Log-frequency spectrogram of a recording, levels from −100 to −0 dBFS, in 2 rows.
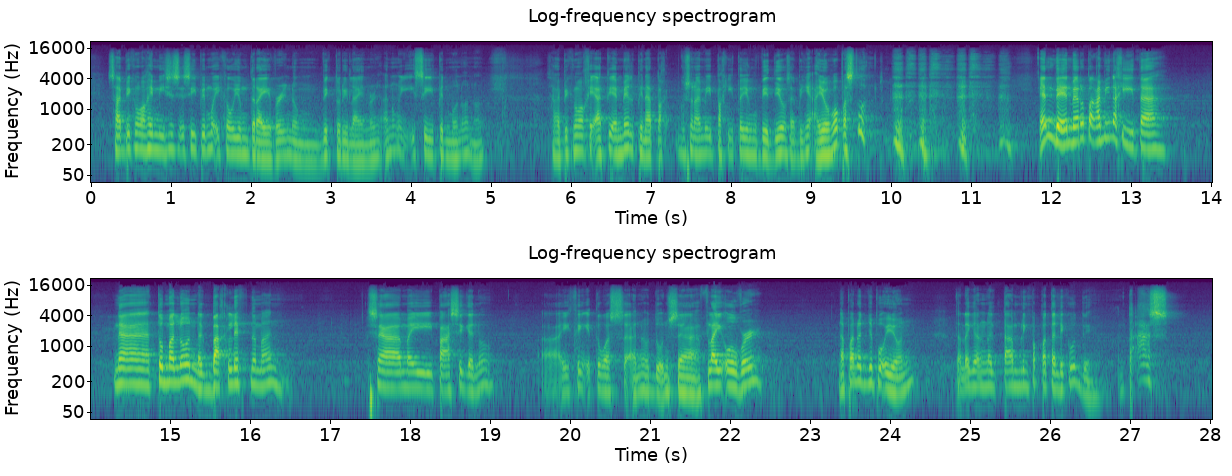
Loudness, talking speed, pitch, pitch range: -21 LUFS, 145 wpm, 150 Hz, 125-165 Hz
